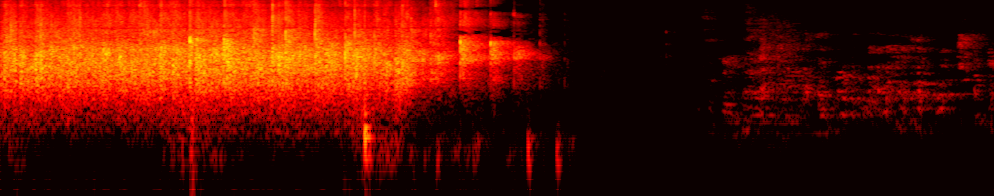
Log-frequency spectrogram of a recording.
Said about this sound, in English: Thank you very much, and another applause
